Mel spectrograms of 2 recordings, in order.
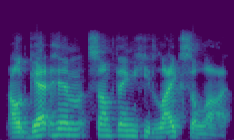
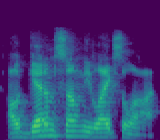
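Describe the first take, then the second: First: Each word is said separately and clearly. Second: The words are slurred and run together.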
